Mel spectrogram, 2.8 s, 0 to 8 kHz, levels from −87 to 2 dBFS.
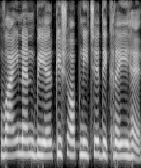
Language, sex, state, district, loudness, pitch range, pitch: Hindi, female, Delhi, New Delhi, -12 LUFS, 230-245 Hz, 235 Hz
